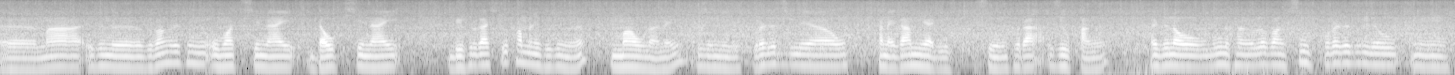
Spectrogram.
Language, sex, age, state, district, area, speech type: Bodo, male, 30-45, Assam, Kokrajhar, rural, spontaneous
